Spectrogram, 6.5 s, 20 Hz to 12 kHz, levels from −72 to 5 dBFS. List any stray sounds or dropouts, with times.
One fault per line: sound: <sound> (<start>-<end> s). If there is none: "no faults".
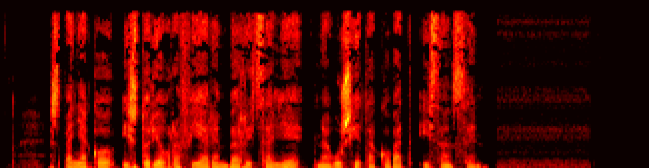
no faults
